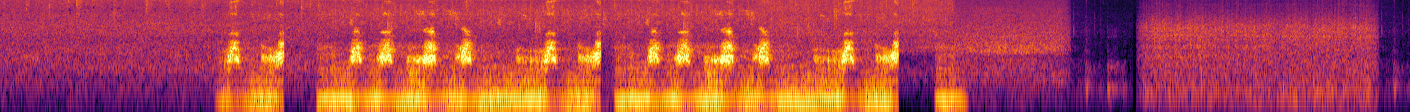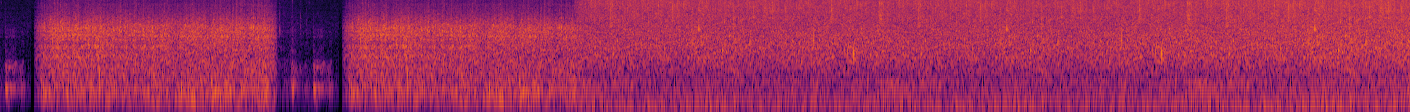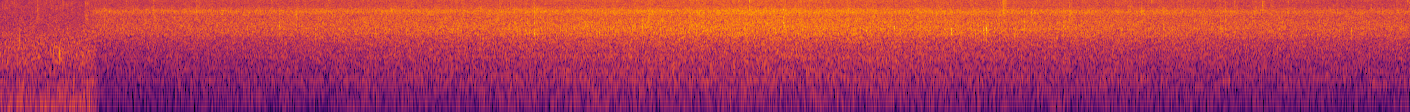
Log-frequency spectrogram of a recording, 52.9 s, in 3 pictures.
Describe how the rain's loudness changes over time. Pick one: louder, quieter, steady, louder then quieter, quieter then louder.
louder.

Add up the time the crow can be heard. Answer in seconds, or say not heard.
not heard.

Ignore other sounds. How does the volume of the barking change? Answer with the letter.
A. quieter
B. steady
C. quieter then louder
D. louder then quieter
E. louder
B.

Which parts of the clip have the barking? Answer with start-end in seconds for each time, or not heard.
2.7-12.1.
